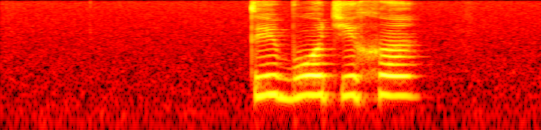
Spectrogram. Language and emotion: Russian, neutral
